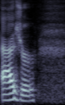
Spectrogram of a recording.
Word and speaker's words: Azure: it that way because for years I called it Azure standard because that's just how I felt it was supposed to be pronounced and I've had so many people correct me saying it's not Azure it's Azure so I'm trying really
